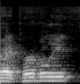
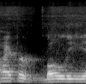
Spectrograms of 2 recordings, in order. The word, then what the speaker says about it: hyperbole: you don't know what hyperbole is. It isn't hyperbole. It's hyperbole.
